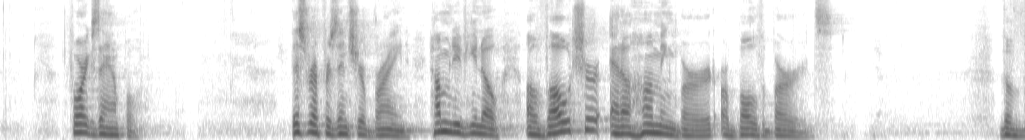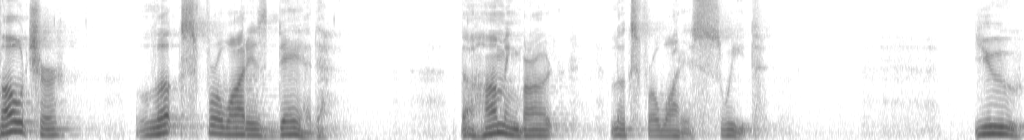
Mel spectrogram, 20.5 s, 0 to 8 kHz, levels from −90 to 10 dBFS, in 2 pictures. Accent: American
